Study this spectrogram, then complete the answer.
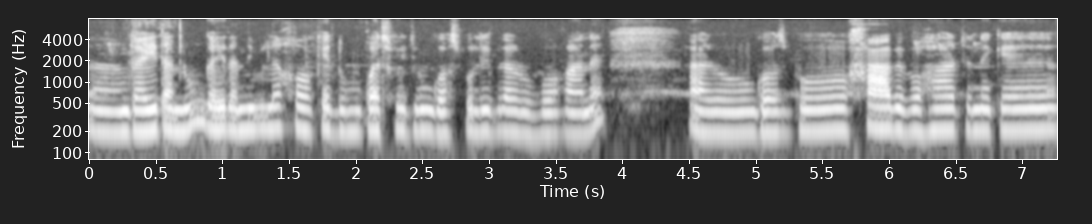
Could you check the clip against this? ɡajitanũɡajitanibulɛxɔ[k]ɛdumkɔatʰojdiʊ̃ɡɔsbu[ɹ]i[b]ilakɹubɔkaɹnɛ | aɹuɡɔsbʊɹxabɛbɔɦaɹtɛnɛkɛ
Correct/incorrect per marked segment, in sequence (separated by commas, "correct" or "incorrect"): correct, incorrect, correct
